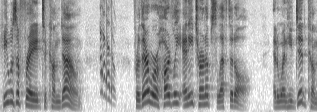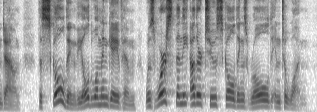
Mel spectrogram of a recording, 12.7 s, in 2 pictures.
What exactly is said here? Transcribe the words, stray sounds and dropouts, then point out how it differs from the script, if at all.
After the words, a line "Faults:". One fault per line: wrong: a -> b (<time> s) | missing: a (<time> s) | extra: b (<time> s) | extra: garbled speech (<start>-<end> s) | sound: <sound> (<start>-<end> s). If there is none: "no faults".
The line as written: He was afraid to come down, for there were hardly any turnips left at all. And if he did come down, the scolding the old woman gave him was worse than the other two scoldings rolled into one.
He was afraid to come down, for there were hardly any turnips left at all. And when he did come down, the scolding the old woman gave him was worse than the other two scoldings rolled into one.
Faults:
sound: chirp (2.0-2.3 s)
wrong: if -> when (5.6 s)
